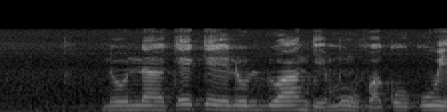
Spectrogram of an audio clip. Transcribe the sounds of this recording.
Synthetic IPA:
nɔnakʼɛkʼɛlɔlwaŋɡʱemuvakʼokʼuːja

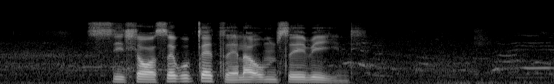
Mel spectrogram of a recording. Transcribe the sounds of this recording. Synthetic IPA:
siɬɔsek̬uǀɛd̥z̥ʱɛlaum̩sɛɓeːntʼi

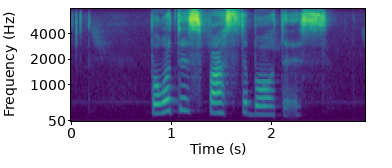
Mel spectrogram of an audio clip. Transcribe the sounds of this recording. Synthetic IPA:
b̥ɑːtəsfastəbɑːtə̰s

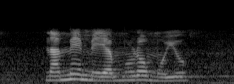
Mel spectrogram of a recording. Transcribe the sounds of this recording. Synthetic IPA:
namɛmɛjamuɺɔmɔjo

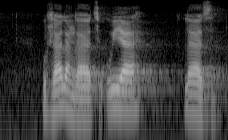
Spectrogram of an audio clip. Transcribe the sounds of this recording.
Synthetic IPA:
uɮalaŋɡʱatʰiʔuja | laːzi

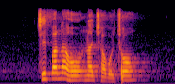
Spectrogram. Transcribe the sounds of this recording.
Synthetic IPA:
t͡ʃʰɪfanaɦʊnat͡ʃʰabɔt͡ʃʰɔ

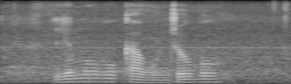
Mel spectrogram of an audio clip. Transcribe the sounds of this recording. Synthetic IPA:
lɪmʊbʊkʼawʊnd͡ʒobʊ

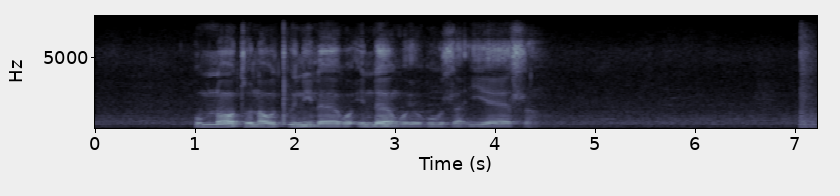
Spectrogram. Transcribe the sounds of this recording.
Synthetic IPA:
um̩nɔtʰɔnawuǃinilɛk̬ɔʔintʼɛŋʱɔjok̬uɮa̰ʔijɛːɬa

